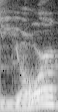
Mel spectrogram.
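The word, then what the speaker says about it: Jorg: schnell's hauler I believe his name is pronounced yorg it's spelled j o r g now I know someone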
